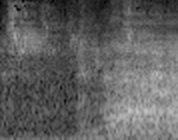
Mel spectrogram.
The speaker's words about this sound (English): Oh, hi, little guy. A grassland sparrow? I thought those were going extinct.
